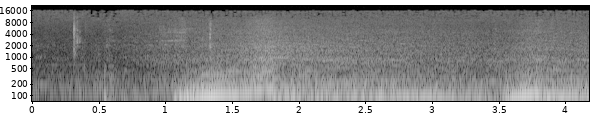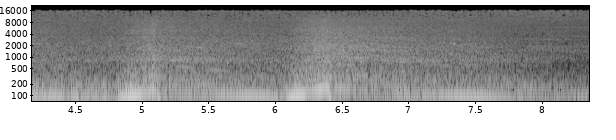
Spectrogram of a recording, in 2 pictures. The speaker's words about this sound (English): Now, even without any of the sport settings switched on, just have a listen to this when I restart this V6 3-litre engine.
